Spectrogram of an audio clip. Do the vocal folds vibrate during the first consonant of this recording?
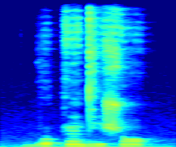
yes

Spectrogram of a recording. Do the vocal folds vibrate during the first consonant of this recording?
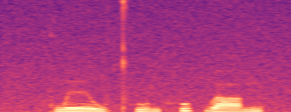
no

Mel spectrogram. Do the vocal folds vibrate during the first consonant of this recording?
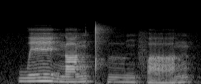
yes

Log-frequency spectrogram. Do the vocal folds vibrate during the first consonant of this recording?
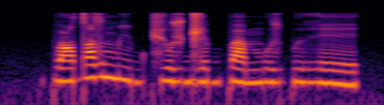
no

